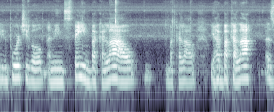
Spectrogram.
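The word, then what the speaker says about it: bacalhau: And I have so much more to say about bakalao. So like I said, balao is spelled with b a c a l h au.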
